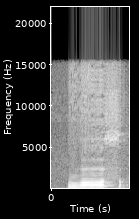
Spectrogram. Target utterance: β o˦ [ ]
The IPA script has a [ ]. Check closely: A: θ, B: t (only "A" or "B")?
A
